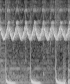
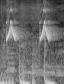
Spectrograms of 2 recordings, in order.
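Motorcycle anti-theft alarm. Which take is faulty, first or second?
first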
